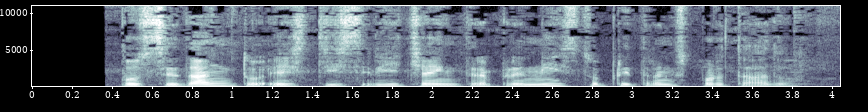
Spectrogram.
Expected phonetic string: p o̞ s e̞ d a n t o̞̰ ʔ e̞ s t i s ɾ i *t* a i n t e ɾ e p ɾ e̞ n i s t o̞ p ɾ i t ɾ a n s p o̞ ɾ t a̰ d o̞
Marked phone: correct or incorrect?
incorrect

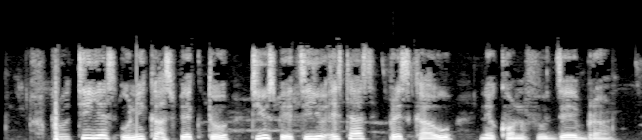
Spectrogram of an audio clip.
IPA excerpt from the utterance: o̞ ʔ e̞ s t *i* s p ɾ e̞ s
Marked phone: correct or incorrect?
incorrect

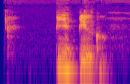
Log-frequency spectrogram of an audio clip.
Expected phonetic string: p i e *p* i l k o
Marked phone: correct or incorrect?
correct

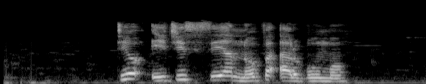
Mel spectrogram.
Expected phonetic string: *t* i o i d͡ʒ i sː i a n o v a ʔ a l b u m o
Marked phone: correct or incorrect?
correct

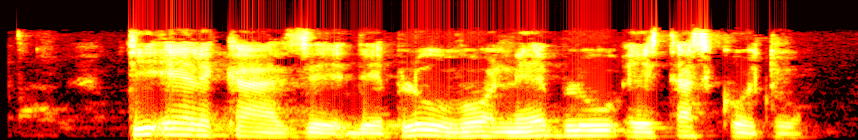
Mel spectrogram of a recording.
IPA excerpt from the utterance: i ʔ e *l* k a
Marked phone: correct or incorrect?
correct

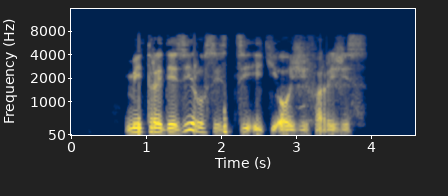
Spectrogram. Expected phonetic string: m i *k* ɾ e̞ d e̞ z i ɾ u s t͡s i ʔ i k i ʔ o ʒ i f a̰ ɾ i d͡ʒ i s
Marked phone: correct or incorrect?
incorrect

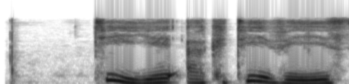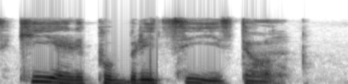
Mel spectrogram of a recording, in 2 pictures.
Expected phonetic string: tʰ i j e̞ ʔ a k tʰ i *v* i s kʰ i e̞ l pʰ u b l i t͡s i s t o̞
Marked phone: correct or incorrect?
correct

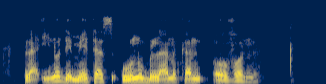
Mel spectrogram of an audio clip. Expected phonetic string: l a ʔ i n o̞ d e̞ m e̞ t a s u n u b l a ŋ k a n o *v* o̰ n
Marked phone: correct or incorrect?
correct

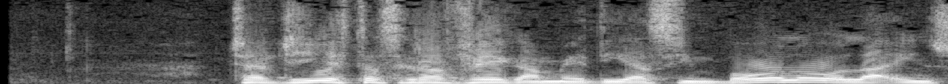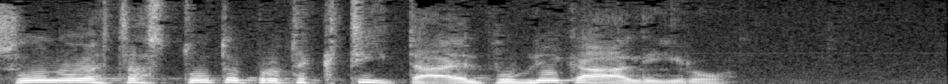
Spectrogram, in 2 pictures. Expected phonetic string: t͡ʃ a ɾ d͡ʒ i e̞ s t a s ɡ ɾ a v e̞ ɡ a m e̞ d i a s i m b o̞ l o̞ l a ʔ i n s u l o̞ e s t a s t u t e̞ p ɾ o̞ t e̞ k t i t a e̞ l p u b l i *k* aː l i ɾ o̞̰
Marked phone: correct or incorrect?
correct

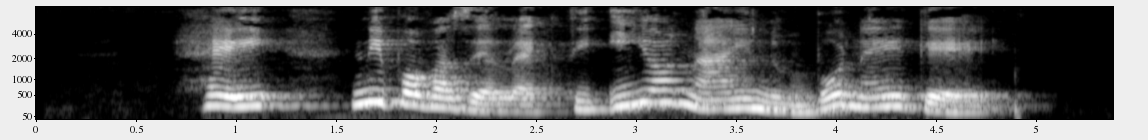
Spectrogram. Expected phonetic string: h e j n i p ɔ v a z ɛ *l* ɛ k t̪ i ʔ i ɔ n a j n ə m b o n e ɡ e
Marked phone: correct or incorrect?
correct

